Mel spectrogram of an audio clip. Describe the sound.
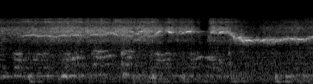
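A man in a kitchen mimics a dentist's drill with his voice: a thin, shrill whine held for about three seconds, wavering and sliding in pitch, with faint low murmuring underneath.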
